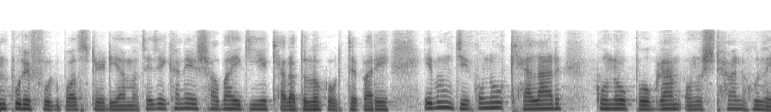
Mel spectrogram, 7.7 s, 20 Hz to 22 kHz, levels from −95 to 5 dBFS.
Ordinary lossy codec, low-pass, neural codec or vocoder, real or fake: none; 7.2 kHz; codec, 16 kHz, 1.1 kbps, Voila-Tokenizer; fake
